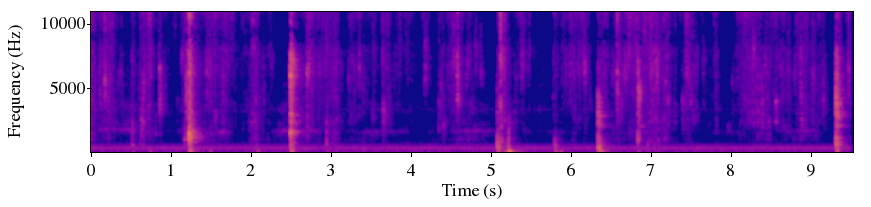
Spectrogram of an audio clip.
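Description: Wooden spoon stirring thick yogurt-and-spice marinade through chicken pieces in a stainless steel mixing bowl: wet squishing with a few sharp knocks of the spoon against the bowl. A faint steady hum sits underneath.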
